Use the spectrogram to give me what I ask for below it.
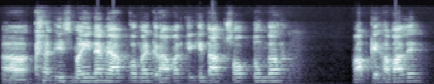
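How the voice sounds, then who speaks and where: A young male teacher with a bright, forceful voice that sits fairly high for a man. He teaches vocabulary playfully and acts out comic family scenes. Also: normal speed. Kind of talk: Hindi-medium vocabulary lesson with acted skits.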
